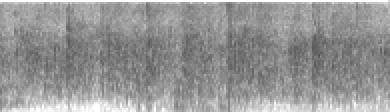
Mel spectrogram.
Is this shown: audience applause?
yes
